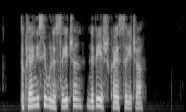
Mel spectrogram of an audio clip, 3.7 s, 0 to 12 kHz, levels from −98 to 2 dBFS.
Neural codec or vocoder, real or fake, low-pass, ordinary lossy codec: none; real; 7.2 kHz; Opus, 64 kbps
